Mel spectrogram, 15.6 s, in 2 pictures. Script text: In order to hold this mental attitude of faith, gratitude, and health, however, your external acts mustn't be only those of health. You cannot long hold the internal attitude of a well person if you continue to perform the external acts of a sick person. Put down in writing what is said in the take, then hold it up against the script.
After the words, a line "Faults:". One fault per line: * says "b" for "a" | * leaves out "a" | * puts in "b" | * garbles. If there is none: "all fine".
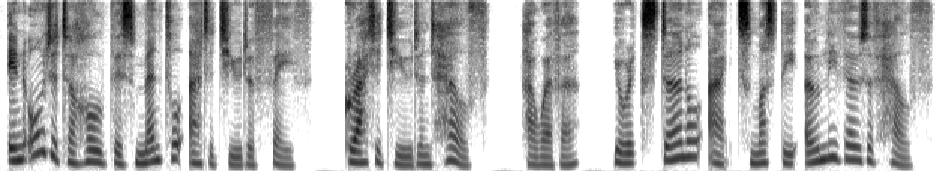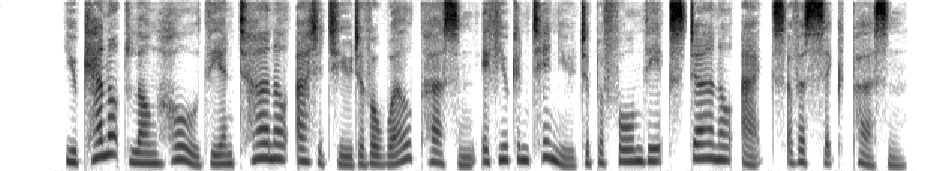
In order to hold this mental attitude of faith, gratitude, and health, however, your external acts must be only those of health. You cannot long hold the internal attitude of a well person if you continue to perform the external acts of a sick person.
Faults:
* says "must" for "mustn't"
